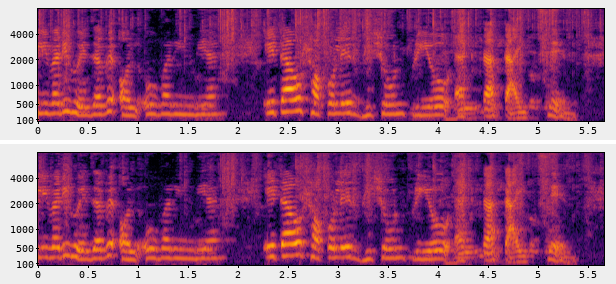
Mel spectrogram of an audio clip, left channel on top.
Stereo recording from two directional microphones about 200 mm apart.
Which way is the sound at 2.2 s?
15° right (ahead or behind).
